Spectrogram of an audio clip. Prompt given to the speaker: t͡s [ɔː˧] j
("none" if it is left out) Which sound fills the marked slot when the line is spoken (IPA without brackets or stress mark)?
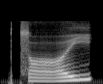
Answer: ɔː˨˥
